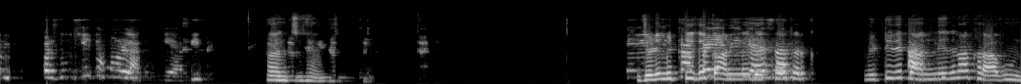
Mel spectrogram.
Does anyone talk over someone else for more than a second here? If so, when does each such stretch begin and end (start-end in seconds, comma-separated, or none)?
6.4-8.1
